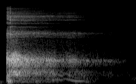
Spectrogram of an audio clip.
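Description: A single heavy, raspy breath pushed out close to the mic, a breathy rush that starts sharply and trails off over about a second, with no talking.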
